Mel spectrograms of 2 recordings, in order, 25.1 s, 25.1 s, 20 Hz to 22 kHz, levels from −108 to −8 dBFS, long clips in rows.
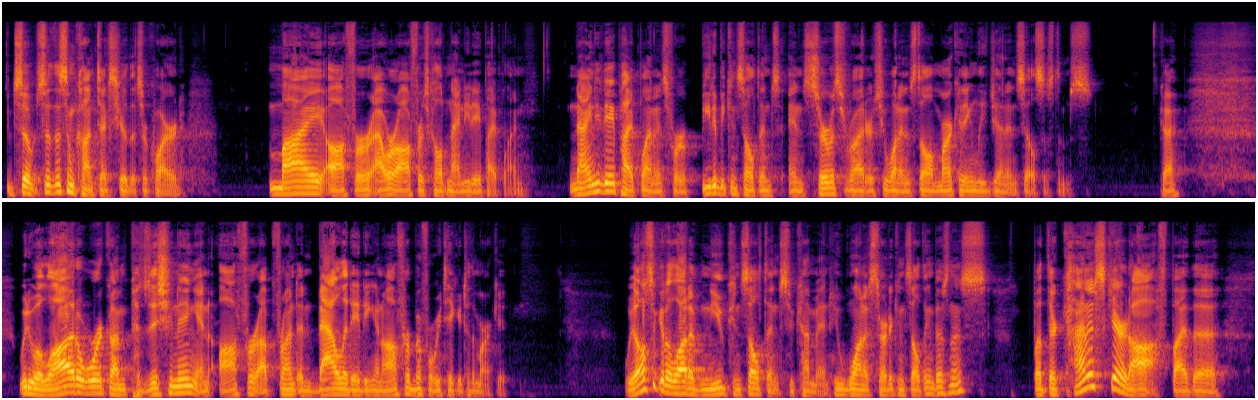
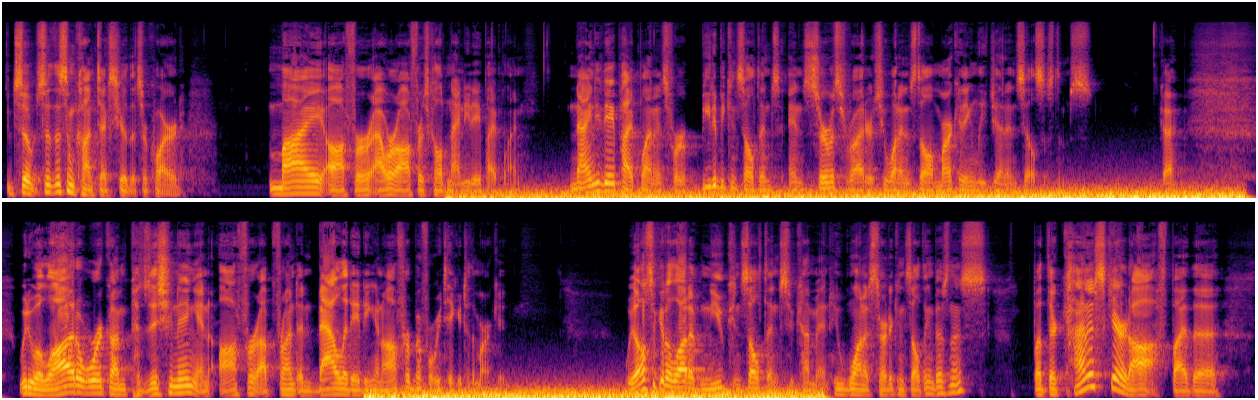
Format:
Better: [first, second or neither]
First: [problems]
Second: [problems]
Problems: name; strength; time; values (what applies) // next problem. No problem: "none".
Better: first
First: none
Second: low rumble; noticeable; from 4.5 to 12 s and from 16 to 21 s; 15 dB below the speech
